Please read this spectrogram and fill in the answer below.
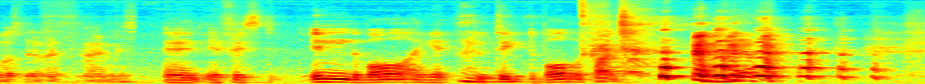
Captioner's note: laughter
